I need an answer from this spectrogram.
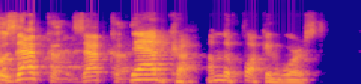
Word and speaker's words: Zabka: How do you pronounce Williams' last name? Zabka? No, Zabka.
